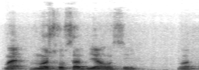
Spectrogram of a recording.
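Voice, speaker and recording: A man's voice: medium pitch, moderate pace, fairly bright tone, husky, muffled recording. A man hosting a casual live audio chat, joking and often restarting his sentences. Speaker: host.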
